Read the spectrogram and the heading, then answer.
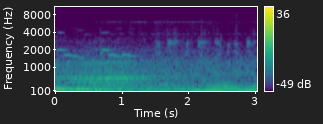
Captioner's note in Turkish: Telsiz sesleri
